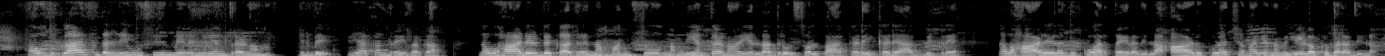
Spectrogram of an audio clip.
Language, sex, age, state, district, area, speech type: Kannada, female, 18-30, Karnataka, Chitradurga, rural, spontaneous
